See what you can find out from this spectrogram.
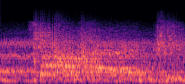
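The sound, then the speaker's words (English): Starship phaser beams fire from the underside of a main saucer-shaped hull and strike a temple. A loud, harsh, sustained hissing blast lasts the whole clip, with faint whining tones running through it and brighter bursts near the start and the end. “Two red phaser beams shoot out from the bottom of the Enterprise's main saucer-shaped hull and strike the temple.”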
